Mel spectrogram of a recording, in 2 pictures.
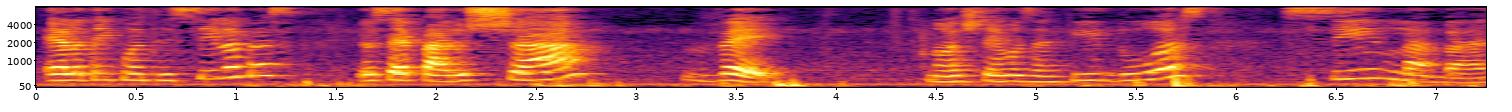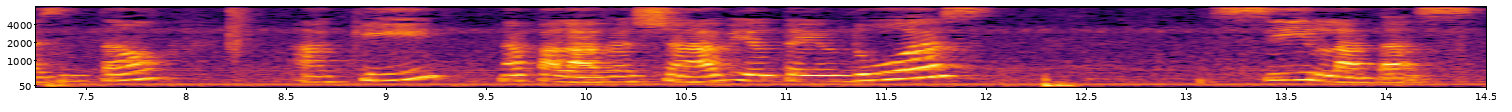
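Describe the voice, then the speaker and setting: A woman teacher with a Brazilian Portuguese accent, giving a recorded lesson to young children, patient and repeating each point, sounding out syllables slowly. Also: fairly high pitch, lively intonation. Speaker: primary school teacher. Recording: echoey room, faint noise.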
